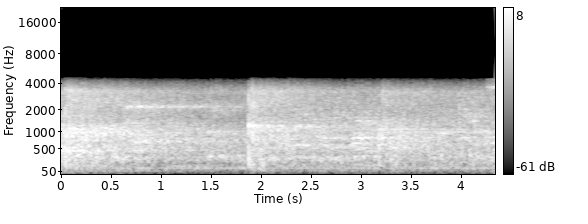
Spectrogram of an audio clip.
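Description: Indistinct voices murmuring, with one sharp hit a little under two seconds in: a badminton racket striking a shuttlecock.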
